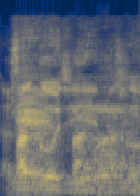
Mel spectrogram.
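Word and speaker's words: pagode: Pagoji.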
